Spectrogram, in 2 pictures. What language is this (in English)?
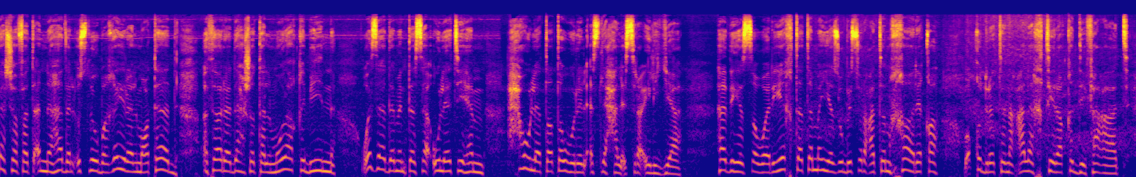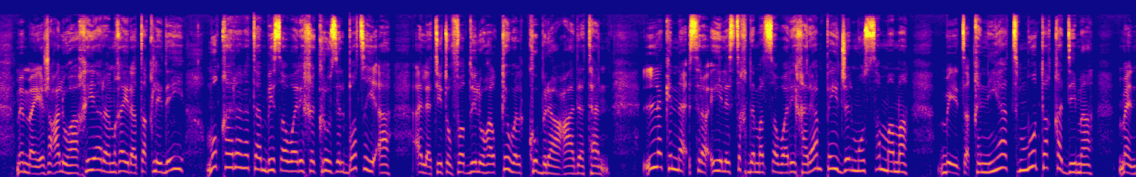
Arabic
